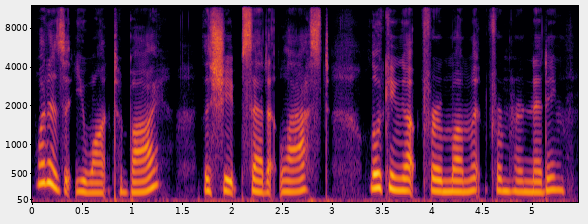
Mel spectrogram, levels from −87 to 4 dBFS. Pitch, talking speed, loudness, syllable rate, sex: 205 Hz, 220 wpm, -19 LUFS, 5.2 syllables/s, female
